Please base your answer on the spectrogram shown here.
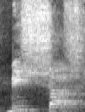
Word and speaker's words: বিশ্বাস: এরকমভাবে কি দ্বিধা সাইলেন্ট, বিশ্ব দ্বিত্ব উচ্চারিত হয়েছে, বিশ্বাস দ্বিত্ব উচ্চারিত হয়েছে, সমন্বিত দ্বিত্ব উচ্চারিত হয়েছে, মেম্বার শব্দের ক্ষেত্রে বজায় গেল, গুরুত্ব দ্বিত্ব উচ্চারিত হয়েছে।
